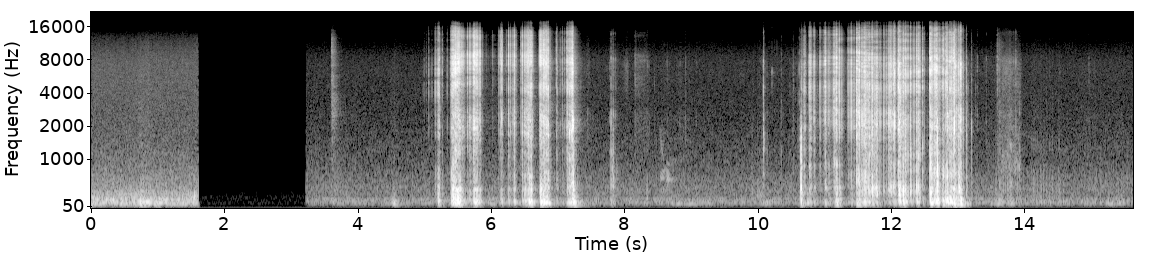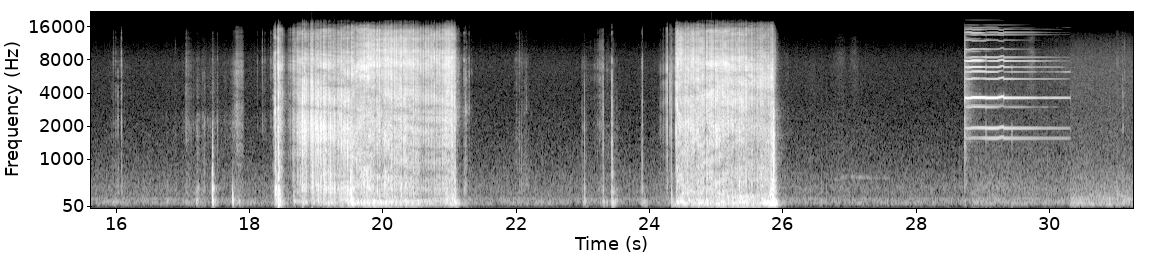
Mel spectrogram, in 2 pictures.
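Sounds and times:
paper tearing: 0:05.1 - 0:07.4, 0:10.6 - 0:13.2, 0:18.2 - 0:21.3, 0:24.2 - 0:26.0.

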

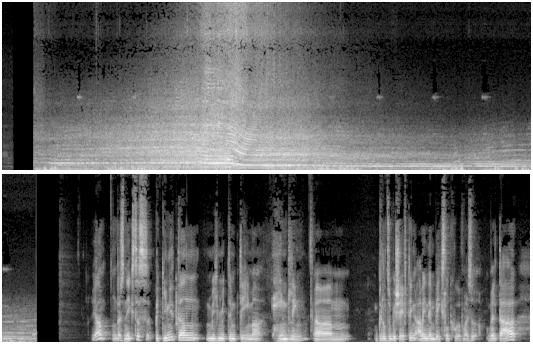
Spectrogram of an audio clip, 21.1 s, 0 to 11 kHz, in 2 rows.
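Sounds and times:
sport motorcycle racing along a race track: 0:00.7 - 0:11.3
speech: 0:12.5 - 0:21.1.

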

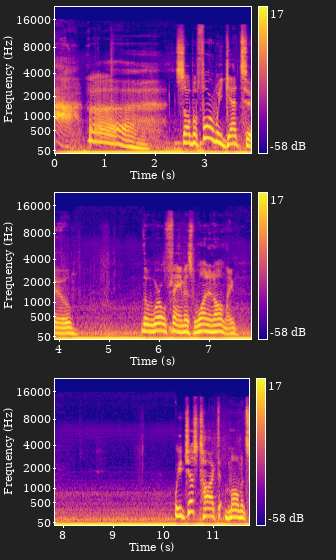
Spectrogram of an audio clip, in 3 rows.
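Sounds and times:
heavy breathing into a microphone: 0:00.4 - 0:02.3
speech: 0:02.4 - 0:04.4, 0:05.6 - 0:07.6, 0:10.2 - 0:11.7.

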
